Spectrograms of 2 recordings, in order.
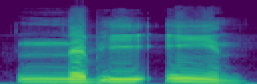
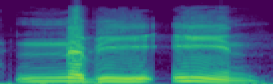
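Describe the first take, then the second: No difference in how they are said.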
